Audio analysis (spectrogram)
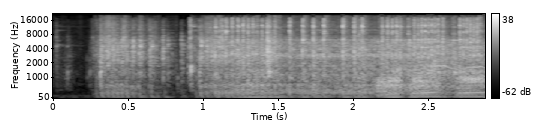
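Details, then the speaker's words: Stihl two-stroke leaf blower, choked and primed, running with the spark arrestor removed after a clogged arrestor had smothered it: catches after a brief silence and holds a steady, even buzz with no stumbling. Normal running. "But you'll hear this run in a minute. I'm not going to put that spark arrestor back in."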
